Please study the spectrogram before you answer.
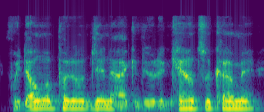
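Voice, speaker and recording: A man's voice: medium pitch, rapid-fire. A man on a town council, talking casually and chattily, often trailing off mid-sentence. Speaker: council member. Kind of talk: casual meeting talk. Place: town council meeting room.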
